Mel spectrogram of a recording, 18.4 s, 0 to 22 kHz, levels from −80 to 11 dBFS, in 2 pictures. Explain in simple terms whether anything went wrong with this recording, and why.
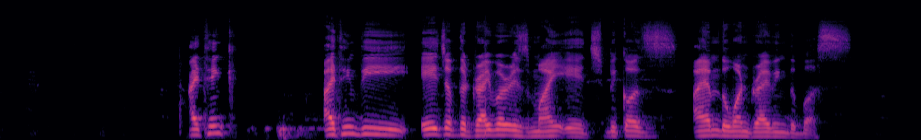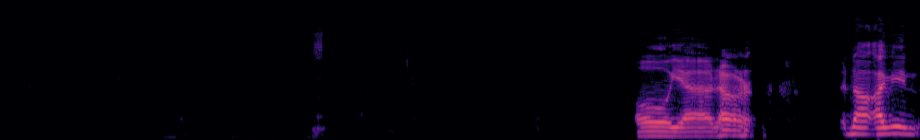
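The speech skips slightly at 2.38, 4.85, 7.33 and 17.24 seconds, each time losing a tiny sliver of about a fiftieth of a second. That's audio missing between chunks: the recording was likely made in pieces about 2.5 seconds long, with a little lost at each join.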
